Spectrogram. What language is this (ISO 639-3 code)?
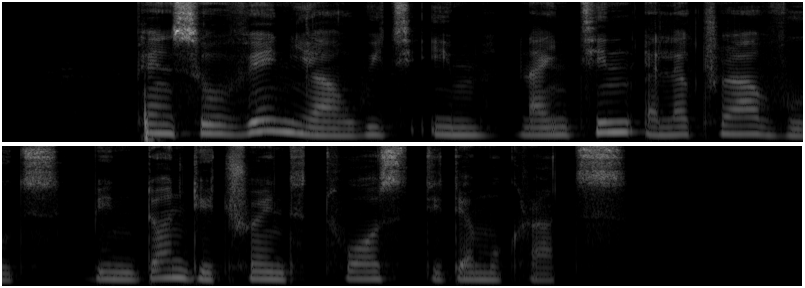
pcm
